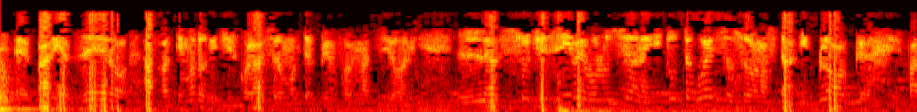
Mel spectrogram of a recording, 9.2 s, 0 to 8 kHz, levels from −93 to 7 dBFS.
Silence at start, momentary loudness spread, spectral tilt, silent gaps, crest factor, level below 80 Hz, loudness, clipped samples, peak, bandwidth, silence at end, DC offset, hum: 0 s; 10 LU; -6.5 dB/octave; none; 24 dB; -48 dBFS; -25 LUFS; under 0.1%; -4 dBFS; 6 kHz; 0 s; under 0.1%; none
